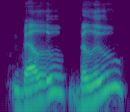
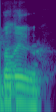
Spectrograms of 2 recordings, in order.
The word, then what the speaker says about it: Belew: The synthesizer solo in that song is played by Adrian Belew. I don't know how you pronounce Adrian it. Belew.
